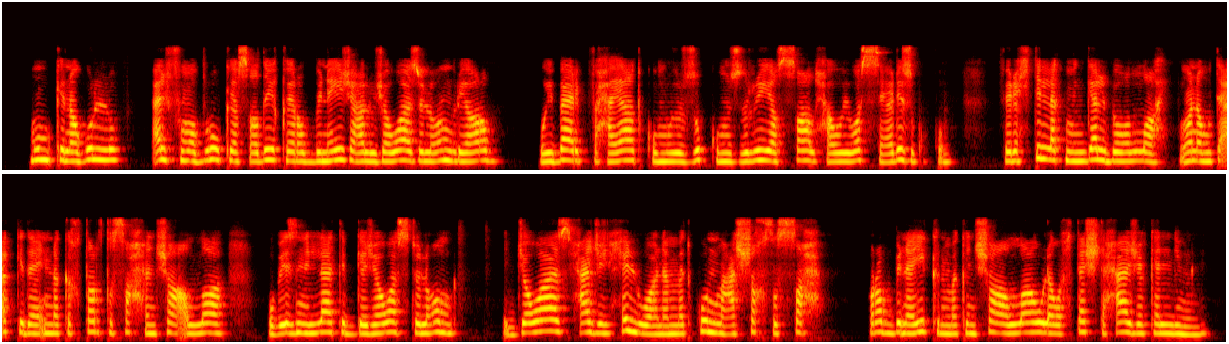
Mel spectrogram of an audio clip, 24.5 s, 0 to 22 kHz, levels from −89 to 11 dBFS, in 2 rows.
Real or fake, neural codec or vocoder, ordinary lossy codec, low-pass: real; none; none; 7.2 kHz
